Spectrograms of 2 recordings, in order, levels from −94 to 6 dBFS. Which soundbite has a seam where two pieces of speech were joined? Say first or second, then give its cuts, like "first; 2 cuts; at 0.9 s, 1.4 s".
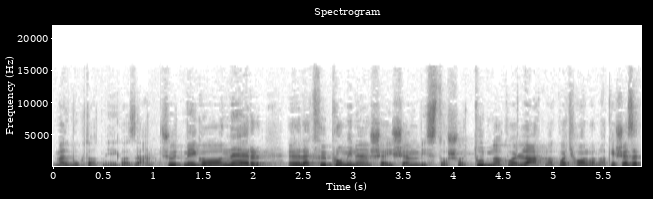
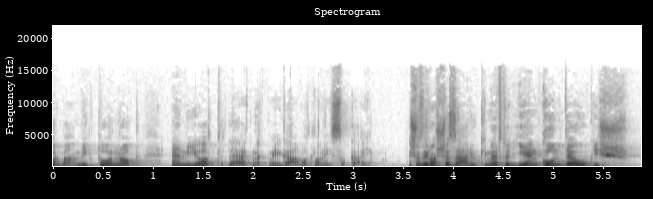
first; 1 cut; at 1.1 s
